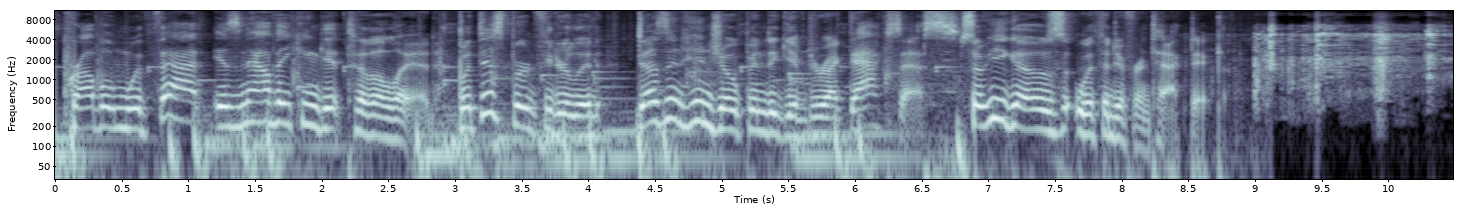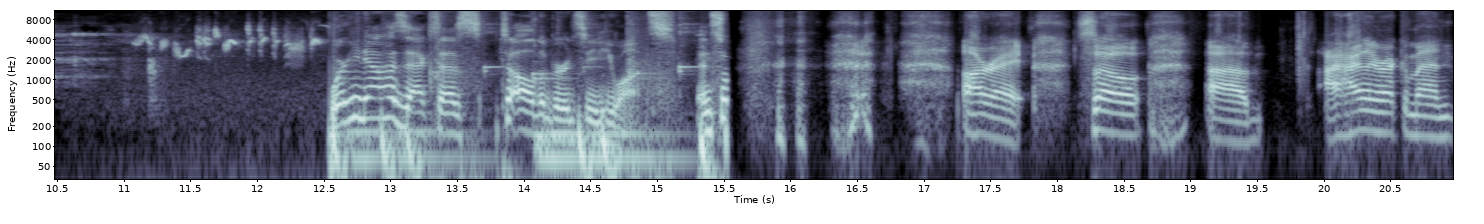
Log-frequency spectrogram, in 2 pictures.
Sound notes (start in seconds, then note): 8.6 metal clangs; 10.2 bird sings; 15.7 laughs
